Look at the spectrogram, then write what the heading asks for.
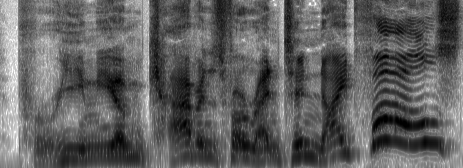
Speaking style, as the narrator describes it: the figure shouts

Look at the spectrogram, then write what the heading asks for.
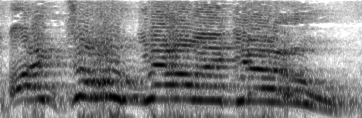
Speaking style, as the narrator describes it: Adam Sandler, in front of all of his friends and family, yells at his daughter

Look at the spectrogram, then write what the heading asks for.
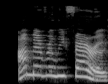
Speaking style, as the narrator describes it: she said in her perkiest tone

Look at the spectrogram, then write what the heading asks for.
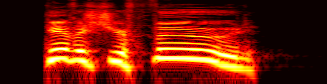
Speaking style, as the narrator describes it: someone else yells

